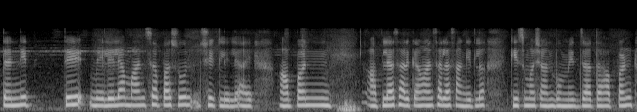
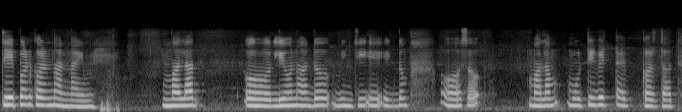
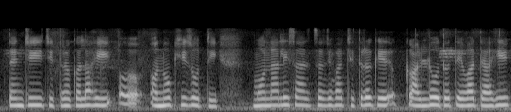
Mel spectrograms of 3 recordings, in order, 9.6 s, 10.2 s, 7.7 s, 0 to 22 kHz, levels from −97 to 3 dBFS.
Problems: constant background noise, low volume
